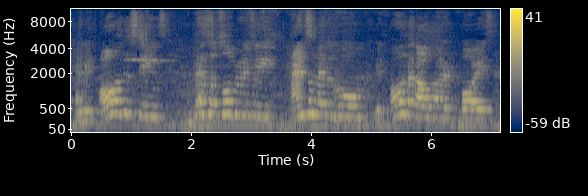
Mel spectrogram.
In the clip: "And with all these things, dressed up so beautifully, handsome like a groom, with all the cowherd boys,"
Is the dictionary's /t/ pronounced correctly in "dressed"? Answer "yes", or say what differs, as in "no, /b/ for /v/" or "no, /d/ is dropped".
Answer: no, /t/ is dropped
